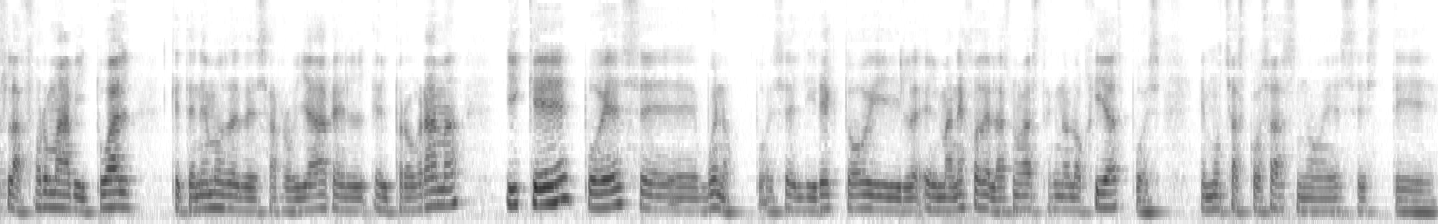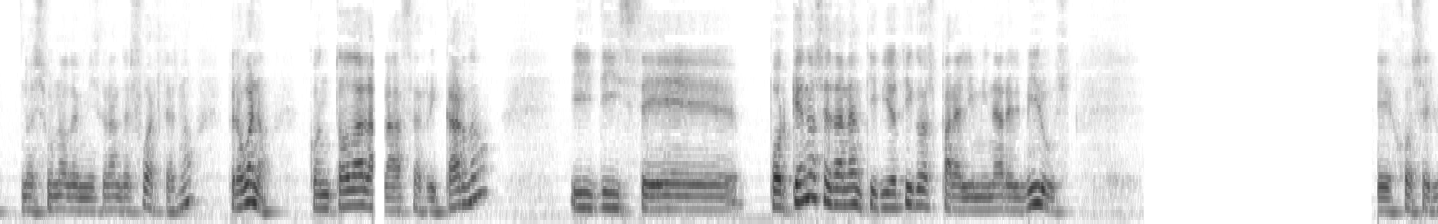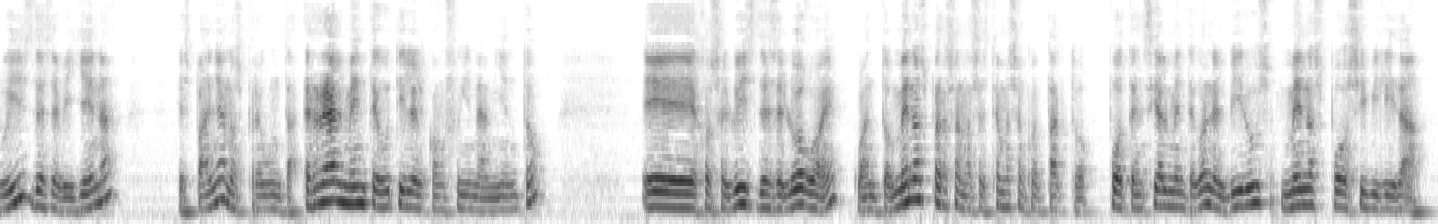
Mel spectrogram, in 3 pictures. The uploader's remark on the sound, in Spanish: se ha realizado a través de un vídeo en directo en el perfil de Instagram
